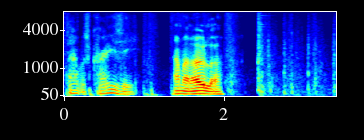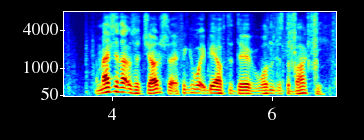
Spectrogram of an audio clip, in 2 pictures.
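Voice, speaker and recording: In a London accent, a man speaks very fast at a fairly low pitch with an animated tone, ordinary pitch variation, long, frequent pauses and big swings in loudness. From London, England. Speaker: esports commentator. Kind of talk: live commentary.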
